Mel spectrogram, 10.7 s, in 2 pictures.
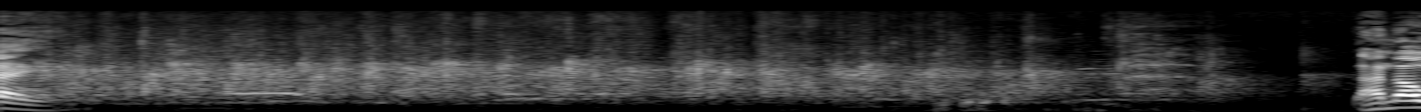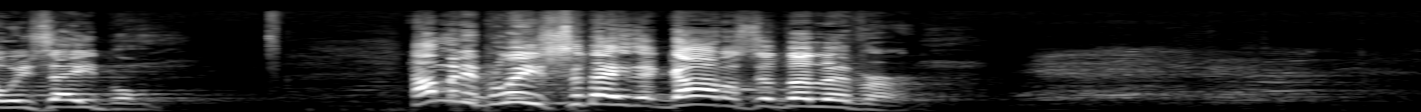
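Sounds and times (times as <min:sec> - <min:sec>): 
speech: 0:00.0 - 0:00.3, 0:05.1 - 0:06.0, 0:06.9 - 0:08.8
audience clapping hands: 0:00.0 - 0:05.1.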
